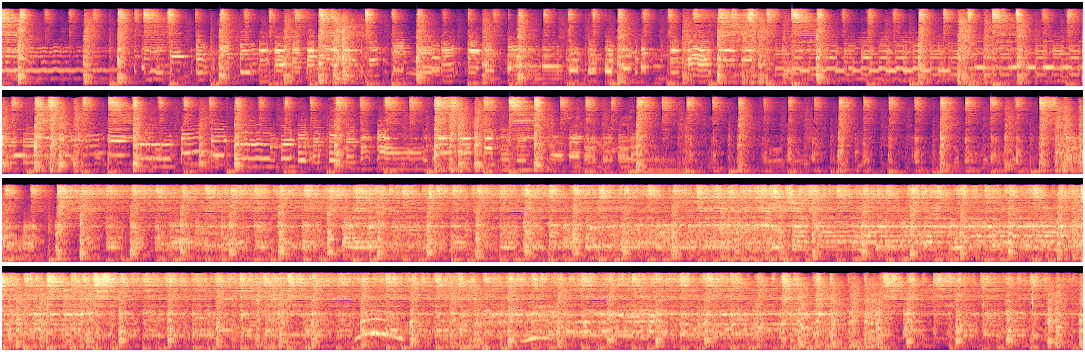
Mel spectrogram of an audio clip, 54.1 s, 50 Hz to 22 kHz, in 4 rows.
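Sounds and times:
drum beat: 0.0s - 54.0s
electric guitar chords and riffs: 0.0s - 54.0s.

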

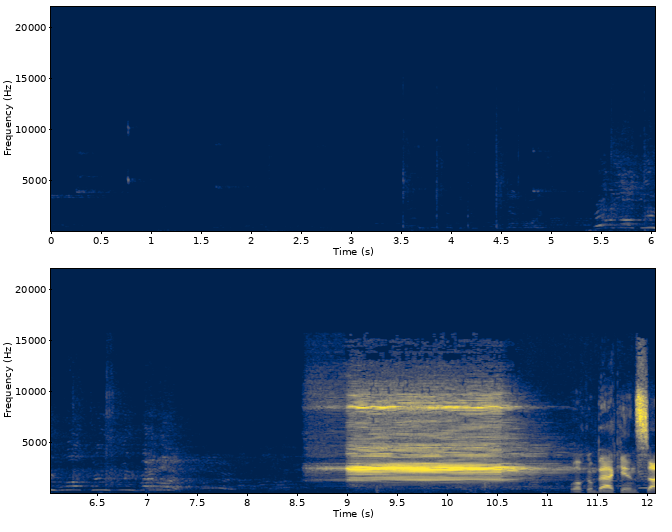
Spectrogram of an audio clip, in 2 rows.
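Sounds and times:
loud harsh electric buzz: 8.6s - 11.5s.

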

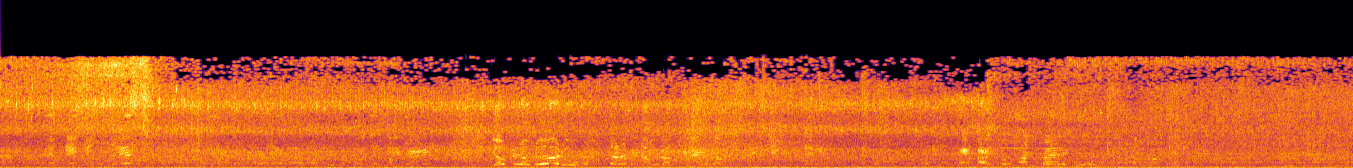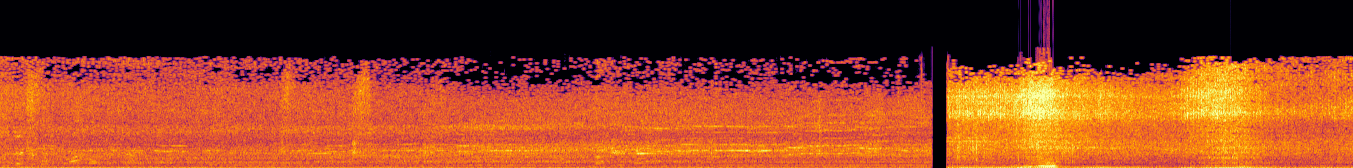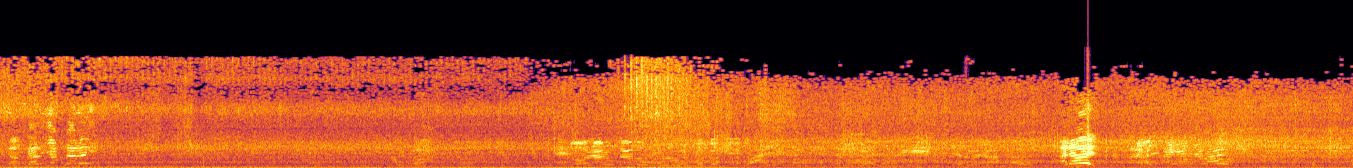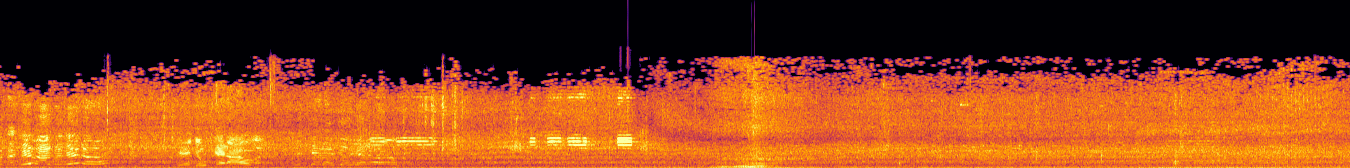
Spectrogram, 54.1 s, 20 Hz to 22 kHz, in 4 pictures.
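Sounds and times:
car engine idling: 0.0s - 54.0s
car engine revving: 23.0s - 44.2s, 44.9s - 54.0s.

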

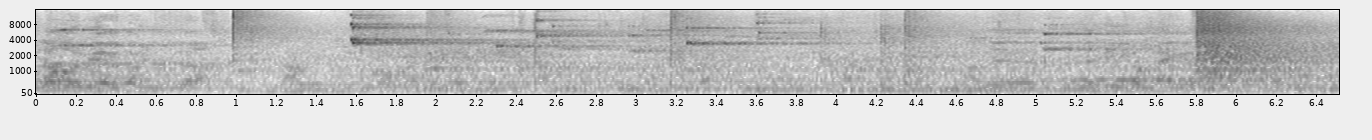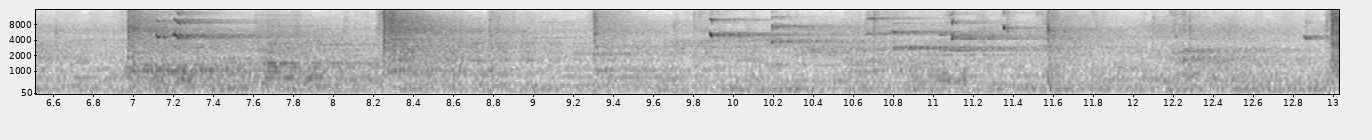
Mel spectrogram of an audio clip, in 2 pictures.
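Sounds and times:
sneakers squeaking on court: 1.5s - 5.4s, 7.0s - 7.7s, 9.8s - 11.8s
rackets hitting shuttlecock: 5.7s - 10.0s.

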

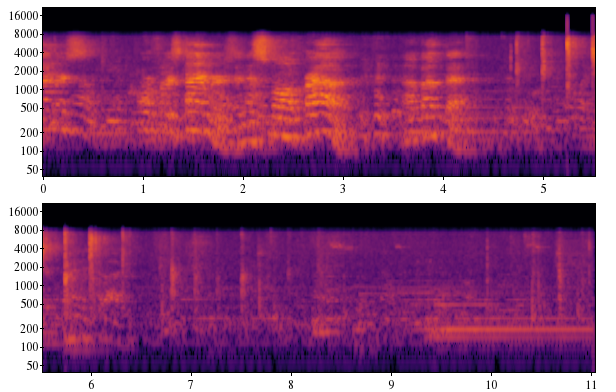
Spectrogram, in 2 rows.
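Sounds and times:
scattered handclaps: 4.7s - 8.2s.

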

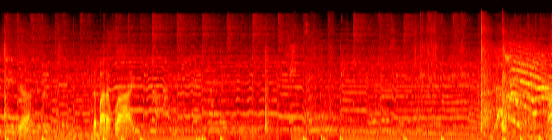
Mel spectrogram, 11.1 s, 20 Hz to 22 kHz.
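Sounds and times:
rock song with guitar and drums: 0.0s - 11.0s.

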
